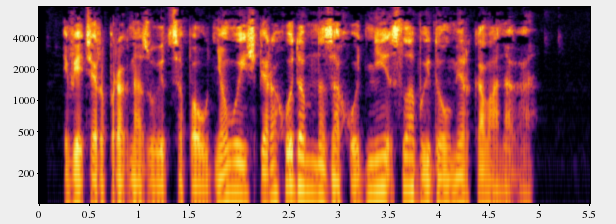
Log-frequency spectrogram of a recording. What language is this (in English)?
Belarusian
